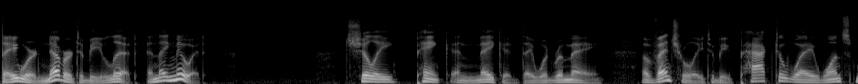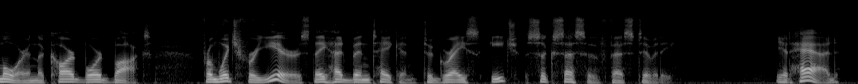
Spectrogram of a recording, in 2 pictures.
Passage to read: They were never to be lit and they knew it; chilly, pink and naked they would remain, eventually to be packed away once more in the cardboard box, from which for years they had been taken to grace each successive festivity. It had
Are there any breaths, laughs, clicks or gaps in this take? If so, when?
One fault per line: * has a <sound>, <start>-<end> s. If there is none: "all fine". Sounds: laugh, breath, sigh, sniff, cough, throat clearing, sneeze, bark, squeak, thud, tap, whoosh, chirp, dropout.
all fine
